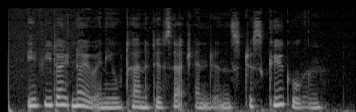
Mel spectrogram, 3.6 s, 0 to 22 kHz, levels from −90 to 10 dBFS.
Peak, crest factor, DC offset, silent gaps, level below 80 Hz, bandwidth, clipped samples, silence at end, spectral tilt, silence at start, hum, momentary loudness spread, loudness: -18 dBFS; 14 dB; under 0.1%; none; -54 dBFS; 16 kHz; under 0.1%; 0.1 s; -6 dB/octave; 0.1 s; none; 10 LU; -32 LUFS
